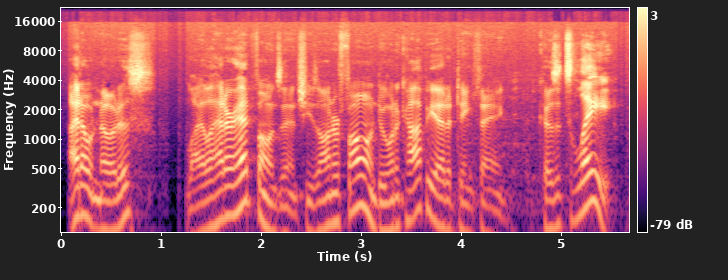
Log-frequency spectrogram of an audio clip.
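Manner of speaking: usual speaking voice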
